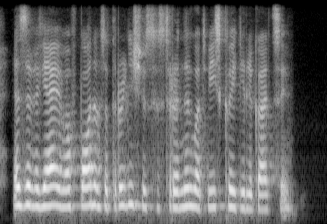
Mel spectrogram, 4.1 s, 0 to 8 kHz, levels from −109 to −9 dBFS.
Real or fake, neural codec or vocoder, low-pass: fake; codec, 16 kHz, 0.8 kbps, ZipCodec; 7.2 kHz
